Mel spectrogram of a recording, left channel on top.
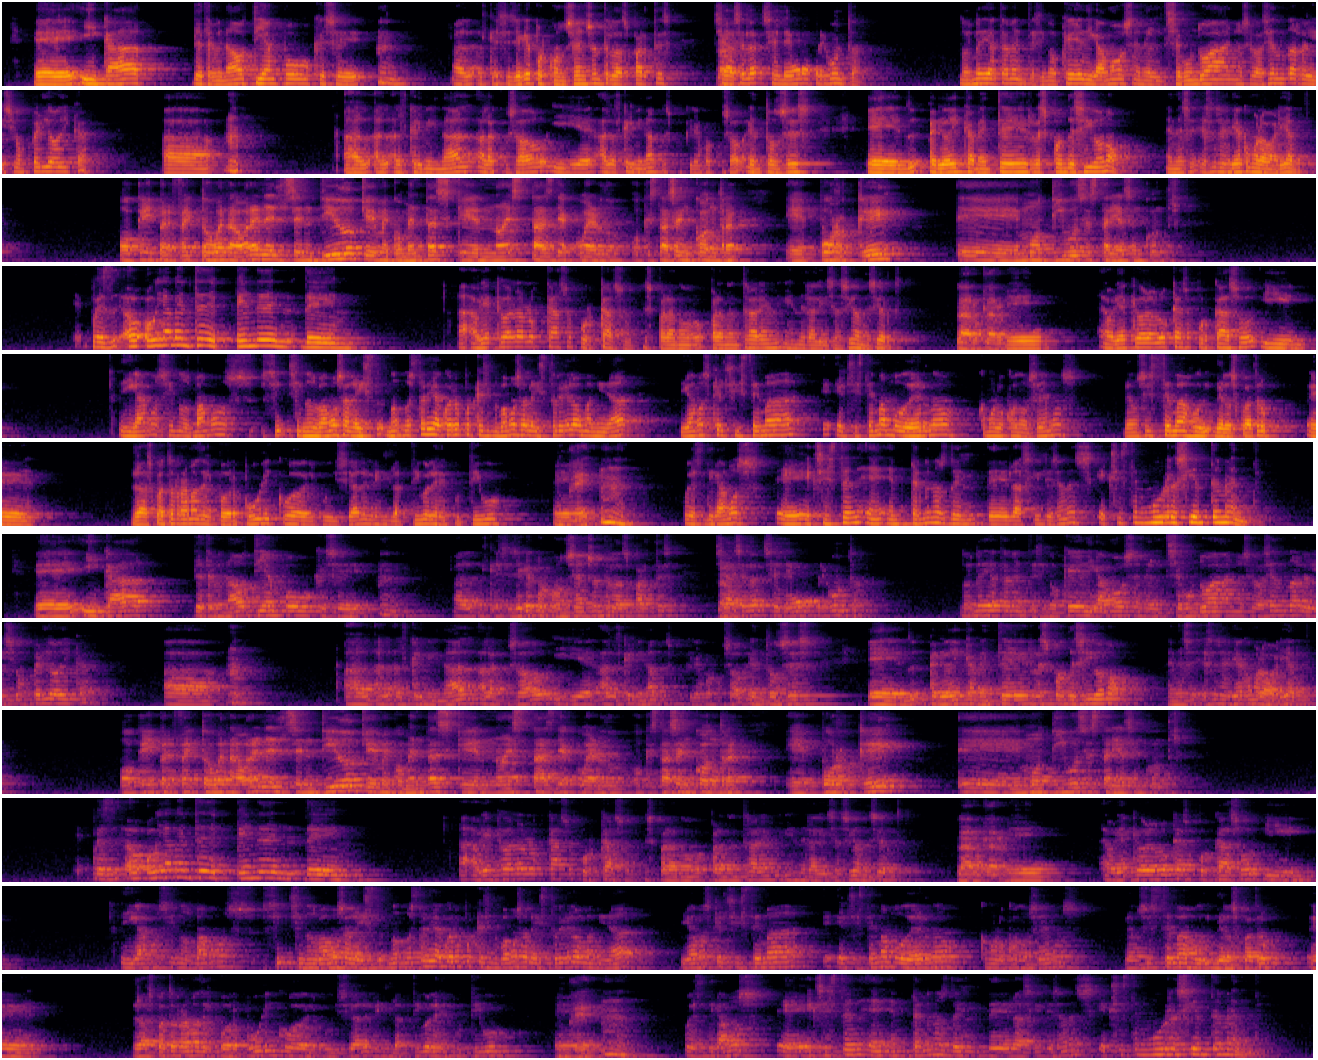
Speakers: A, on the left; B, on the left.
A: eh, y cada determinado tiempo que se, <clears throat> al, al que se llegue por consenso entre las partes, se
B: Claro.
A: hace la, se eleva la pregunta, no inmediatamente, sino que digamos en el segundo año se va haciendo una revisión periódica a, al, al, al criminal, al acusado y eh, al criminal, pues porque ya fue acusado. Entonces, eh, d- periódicamente responde sí o no. En ese, esa sería como la variante.
B: Ok, perfecto. Bueno, ahora en el sentido que me comentas que no estás de acuerdo o que estás en contra, eh, ¿por qué eh, motivos estarías en contra?
A: Pues o- obviamente depende del- de, ha- habría que evaluarlo caso por caso, pues para no, para no entrar en, en generalizaciones, ¿cierto?
B: Claro, claro.
A: Eh, habría que evaluarlo caso por caso y digamos, si nos vamos, si, si nos vamos a la historia, no, no estaría de acuerdo porque si nos vamos a la historia de la humanidad, digamos que el sistema, el sistema moderno, como lo conocemos, de un sistema ju- de los cuatro, eh, de las cuatro ramas del poder público, el judicial, el legislativo, el ejecutivo, eh,
B: Ok,
A: <clears throat> pues digamos, eh, existen eh, en términos del- de las civilizaciones, existen muy recientemente.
